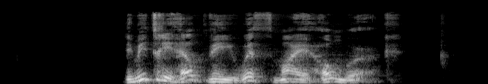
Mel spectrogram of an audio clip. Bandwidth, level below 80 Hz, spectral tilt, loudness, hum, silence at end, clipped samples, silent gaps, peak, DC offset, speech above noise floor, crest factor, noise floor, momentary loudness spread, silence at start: 12.5 kHz; -50 dBFS; -6 dB/octave; -17 LUFS; none; 0.95 s; under 0.1%; none; -2 dBFS; under 0.1%; 40 dB; 16 dB; -56 dBFS; 7 LU; 1.25 s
